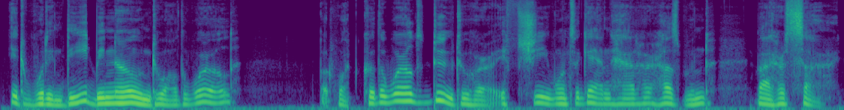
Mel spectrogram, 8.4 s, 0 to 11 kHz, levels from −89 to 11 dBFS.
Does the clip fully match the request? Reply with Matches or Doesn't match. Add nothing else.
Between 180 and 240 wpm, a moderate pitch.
Doesn't match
